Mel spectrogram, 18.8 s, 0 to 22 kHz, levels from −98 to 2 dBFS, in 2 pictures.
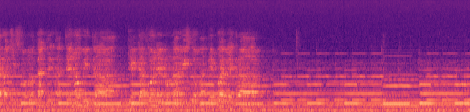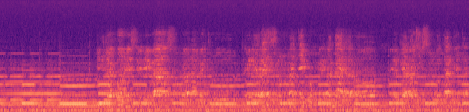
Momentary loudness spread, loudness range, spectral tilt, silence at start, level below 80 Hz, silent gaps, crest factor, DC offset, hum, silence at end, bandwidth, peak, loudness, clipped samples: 5 LU; 2 LU; -5.5 dB/octave; 0 s; -36 dBFS; none; 16 dB; under 0.1%; none; 0 s; over 20 kHz; -6 dBFS; -21 LUFS; under 0.1%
